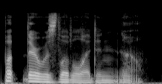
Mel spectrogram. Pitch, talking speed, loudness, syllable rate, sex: 105 Hz, 260 wpm, -19 LUFS, 6.7 syllables/s, male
